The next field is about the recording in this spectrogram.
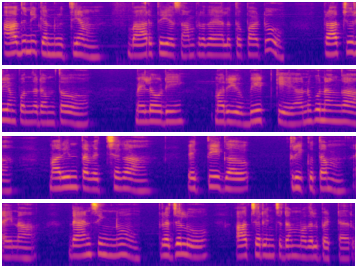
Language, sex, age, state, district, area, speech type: Telugu, female, 30-45, Andhra Pradesh, Chittoor, rural, spontaneous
